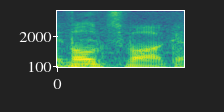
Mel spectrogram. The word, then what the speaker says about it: Volkswagen: Yeah, how do I pronounce Volkswagen? Is it Volkswagen? – Volkswagen. – Volkswagen. – It is. – More like an F-ish.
